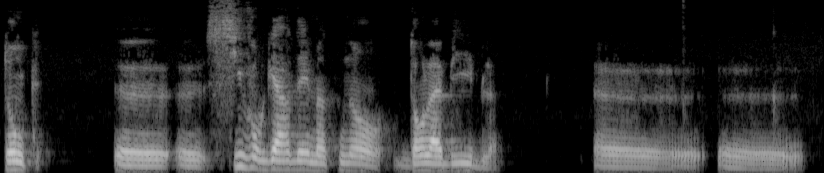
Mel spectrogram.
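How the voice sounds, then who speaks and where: A man lectures a live class, working through grammar points patiently with frequent pauses and fillers. His voice is husky and slightly breathy. The recording is dull and lo-fi. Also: fairly low pitch. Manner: hesitant, many fillers, explains step by step. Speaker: Hebrew teacher.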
